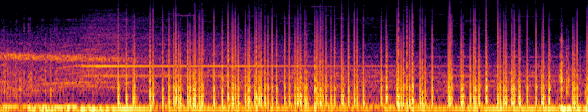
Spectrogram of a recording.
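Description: Starmine fireworks barrage: a dense run of sharp crackles and pops from many bursting shells and stars, starting about a second in, over a steady low rumble, with one loudest bang near the end.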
